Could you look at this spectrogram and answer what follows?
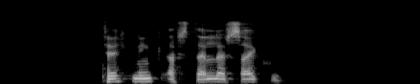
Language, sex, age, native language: Icelandic, male, 40-49, Icelandic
